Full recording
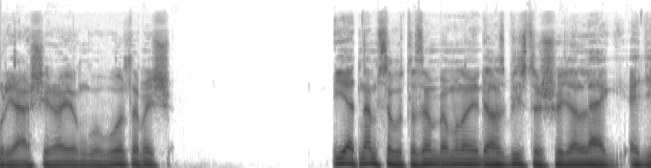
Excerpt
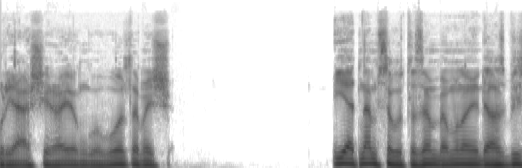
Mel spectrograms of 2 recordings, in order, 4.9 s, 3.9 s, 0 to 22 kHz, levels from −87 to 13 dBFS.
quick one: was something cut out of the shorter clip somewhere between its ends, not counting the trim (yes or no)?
no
